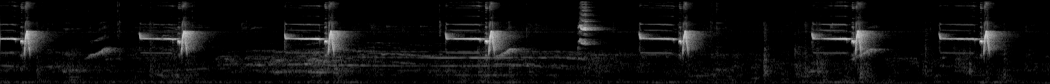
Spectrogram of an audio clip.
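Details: Male bar-winged prinia singing persistently, used to train other birds: a run of about eight repeated phrases, each a sharp level whistle closing in a buzzy flourish, repeated every one to one and a half seconds against quiet surroundings.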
